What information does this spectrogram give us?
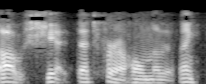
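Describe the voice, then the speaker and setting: Here the author guest speaks a touch fast in a steady, creaky, medium-pitched voice. Chatty and loose, he leans on hesitant fillers and swears now and then. There's no room sound, and the lo-fi audio comes across dry and dull.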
